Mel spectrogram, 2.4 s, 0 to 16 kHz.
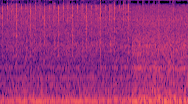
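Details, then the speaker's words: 2003 GMC 5.3 V8 cold start, idling: light quick tapping over low rumble from an exhaust manifold leak with a broken/missing manifold bolt, maybe a cracked manifold; driver's side louder, quieter as it warms. "There might also be a cracked manifold going on here on one side or the other, because it's that annoying tap when you first start it. The one on the driver's side is actually more pronounced."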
